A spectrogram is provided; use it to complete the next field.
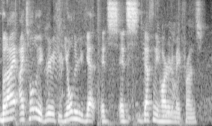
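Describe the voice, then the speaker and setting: Very rapid male speech with clearly audible background noise. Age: 20s. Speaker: gaming streamer. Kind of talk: casual chat with live stream viewers while gaming. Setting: live stream.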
